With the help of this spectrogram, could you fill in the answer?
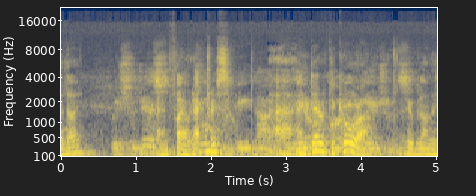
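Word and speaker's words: Derek Acorah: and failed actress and Derek Aora, even though they spelled his name wrong. It's uh a C O R A H. So, they put the H in the wrong place here.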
